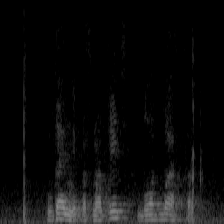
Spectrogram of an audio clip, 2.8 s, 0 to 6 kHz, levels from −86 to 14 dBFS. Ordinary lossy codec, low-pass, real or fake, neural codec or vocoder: Opus, 24 kbps; 5.4 kHz; real; none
